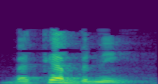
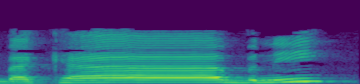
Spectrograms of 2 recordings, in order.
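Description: First: The vowel after the k is cut short. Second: The vowel after the k is held long. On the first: The speaker calls it right. "the long vowel of Baka, is going to be shortened" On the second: The speaker calls it wrong. "instead of saying Bakabni"

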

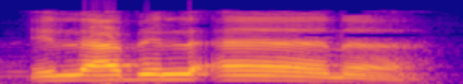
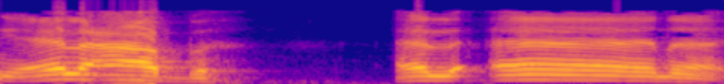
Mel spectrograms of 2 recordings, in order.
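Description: First: A short i vowel links the two words. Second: The words meet with no linking vowel. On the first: The speaker calls it right. "you say what?" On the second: The speaker calls it wrong. "Instead of saying"

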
